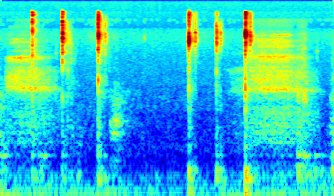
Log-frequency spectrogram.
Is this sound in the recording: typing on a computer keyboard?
yes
